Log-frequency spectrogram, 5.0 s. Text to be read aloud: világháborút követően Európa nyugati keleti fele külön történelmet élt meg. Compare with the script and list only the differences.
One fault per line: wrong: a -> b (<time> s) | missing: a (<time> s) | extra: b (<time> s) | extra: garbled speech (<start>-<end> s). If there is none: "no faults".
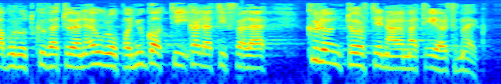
no faults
